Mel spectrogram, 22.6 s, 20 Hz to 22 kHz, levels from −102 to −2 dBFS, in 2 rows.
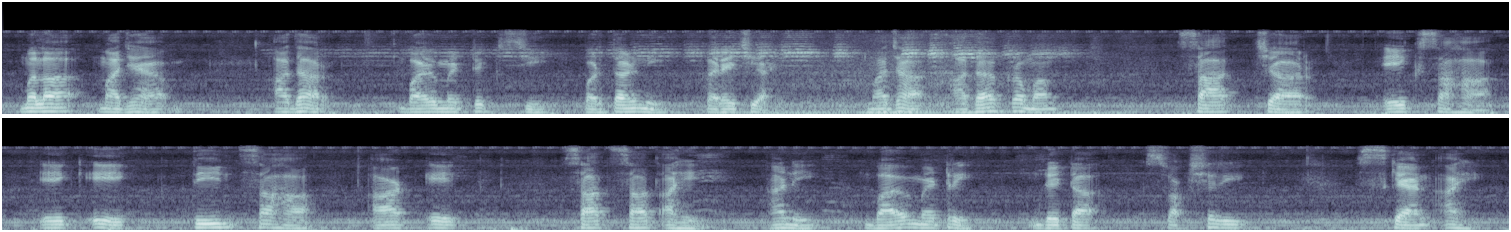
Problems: constant background noise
